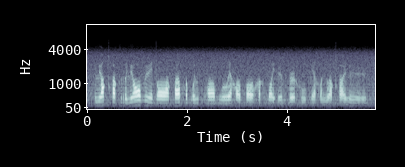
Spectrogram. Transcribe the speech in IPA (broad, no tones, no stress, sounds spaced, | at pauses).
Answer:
lʲ ɔ qʰ u k r ʊ lʲ ɔː v ʏː e̯ d ɔː q u χ ʏ ɡʷ ɨ l u kʷ ʁ ɔː v w ʊː e̯ ʁ ɔ o̯ k ɔ o̯ ʁ ɨ χ v ɔ e̯ ʔ ʏː v ʔ ə˞ x u ɡ l e χ ʊ n ʊː qʰ ʏː l ʏː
